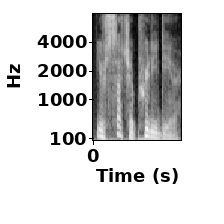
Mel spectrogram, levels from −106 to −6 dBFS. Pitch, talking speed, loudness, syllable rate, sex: 125 Hz, 255 wpm, -17 LUFS, 6.4 syllables/s, male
